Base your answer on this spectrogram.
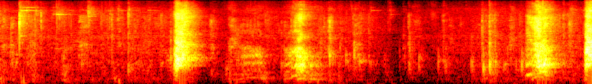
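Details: Two pet dogs, a German Shorthaired Pointer named Benelli and a Bichon named Rocky, playing together; three loud separate barks spaced about a second apart, with quieter scuffling and small vocal noises between them.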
